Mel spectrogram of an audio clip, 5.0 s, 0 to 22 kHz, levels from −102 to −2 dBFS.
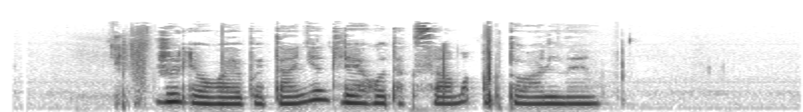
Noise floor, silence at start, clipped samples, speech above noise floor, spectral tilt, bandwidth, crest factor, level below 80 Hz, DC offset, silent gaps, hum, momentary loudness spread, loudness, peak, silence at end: -73 dBFS; 0.7 s; under 0.1%; 45 dB; -4.5 dB/octave; 11 kHz; 24 dB; -74 dBFS; under 0.1%; none; none; 11 LU; -29 LUFS; -8 dBFS; 1.3 s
